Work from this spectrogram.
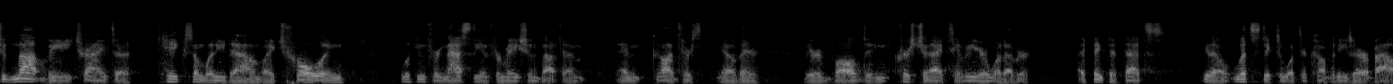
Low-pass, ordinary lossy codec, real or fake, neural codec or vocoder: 7.2 kHz; AAC, 48 kbps; fake; codec, 16 kHz, 2 kbps, FreqCodec, smaller model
